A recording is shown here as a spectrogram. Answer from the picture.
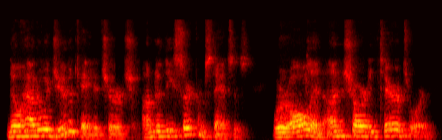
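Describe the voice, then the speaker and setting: A man speaks at a moderate pace in a dark, mellow tone. His pitch is fairly high, with some vocal fry. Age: 70. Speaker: pastor. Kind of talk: class discussion.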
